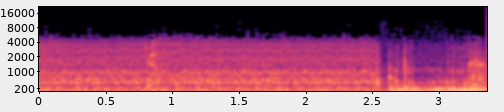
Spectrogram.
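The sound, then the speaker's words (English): A car engine struggling to start labors with a steady, grinding mechanical drone, falters briefly near the end, then picks up again with a rougher, louder low rumble. No voices. “Come on. Come on. Don't stall on me.”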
